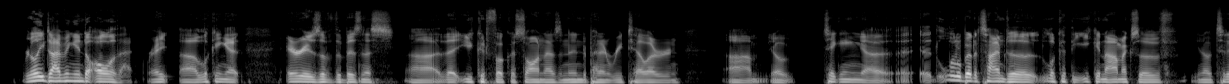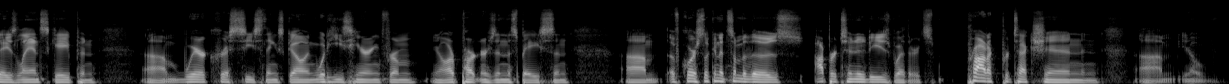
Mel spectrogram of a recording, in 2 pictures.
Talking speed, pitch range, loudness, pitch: 200 wpm, 105-120 Hz, -24 LUFS, 110 Hz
